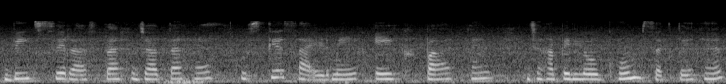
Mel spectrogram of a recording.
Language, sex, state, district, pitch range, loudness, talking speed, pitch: Hindi, female, Haryana, Charkhi Dadri, 225-260 Hz, -18 LUFS, 140 wpm, 245 Hz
